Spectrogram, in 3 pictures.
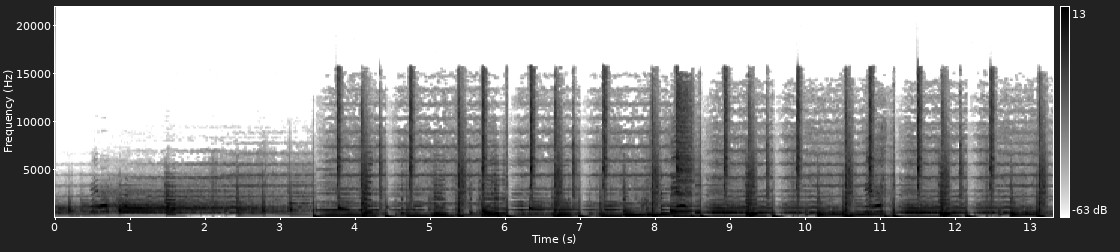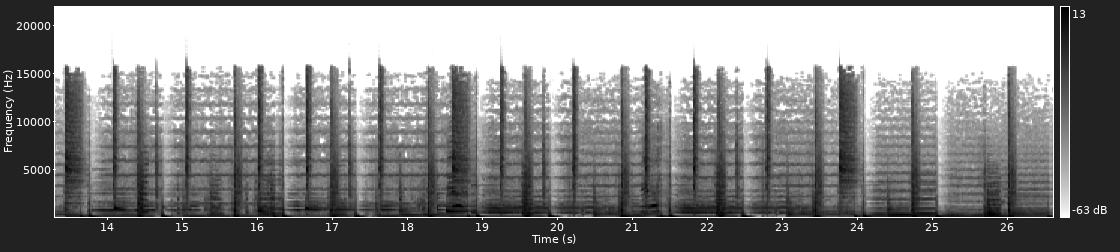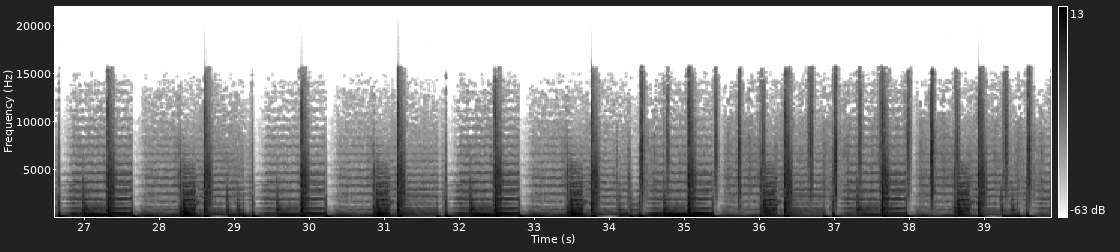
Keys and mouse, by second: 4.4 shift+click, 5.3 shift+click, 5.4 shift+click, 7.0 shift+click, 8.2 alt+click, 13.0 shift+click, 14.1 alt+click, 19.2 shift+click, 20.2 alt+click, 23.0 alt+click, 28.1 double click, 29.1 alt+click, 29.9 ctrl+click, 30.8 ctrl+i, 31.6 ctrl+click, 34.8 alt+click, 36.3 alt+l, 36.5 ctrl+click, 37.4 ctrl+i.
